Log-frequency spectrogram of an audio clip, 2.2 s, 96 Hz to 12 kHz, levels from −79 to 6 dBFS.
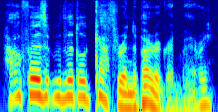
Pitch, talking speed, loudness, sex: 140 Hz, 245 wpm, -17 LUFS, male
